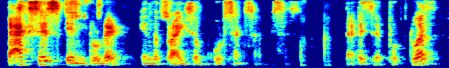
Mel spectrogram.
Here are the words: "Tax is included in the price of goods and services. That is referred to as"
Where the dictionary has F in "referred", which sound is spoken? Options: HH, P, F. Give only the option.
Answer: P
